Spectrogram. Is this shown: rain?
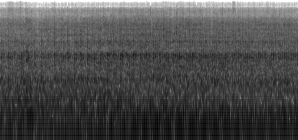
no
